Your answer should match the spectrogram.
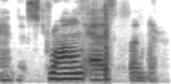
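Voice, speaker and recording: A woman reading a children's story aloud as storyteller, expressive and dramatic with deliberate phrasing. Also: lowish voice, gravelly, noisy background.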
